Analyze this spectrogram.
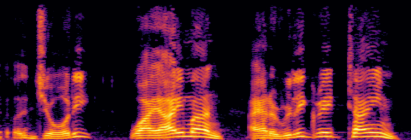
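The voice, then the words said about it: Attempted Geordie Newcastle accent. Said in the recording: “I can't do the accent. They've got the best accent ever. The people from Newcastle ... They speak like that ... I can't do the accent”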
